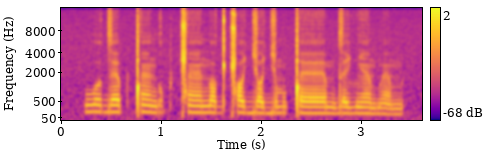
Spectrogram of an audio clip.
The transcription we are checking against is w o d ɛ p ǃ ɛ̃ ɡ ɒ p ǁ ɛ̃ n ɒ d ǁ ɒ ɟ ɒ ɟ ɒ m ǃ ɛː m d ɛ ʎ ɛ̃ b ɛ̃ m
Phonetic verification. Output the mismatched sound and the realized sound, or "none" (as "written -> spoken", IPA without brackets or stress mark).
none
